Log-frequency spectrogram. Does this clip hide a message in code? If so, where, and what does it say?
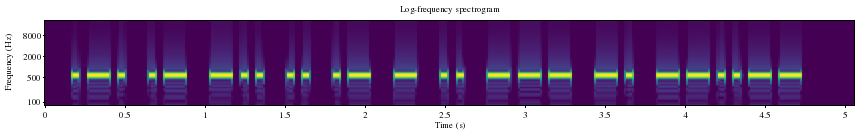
Yes: Morse code from 0.2 to 4.7 s, heard as a keyed tone, about 25 wpm, 600 Hz. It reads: RADIATION,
